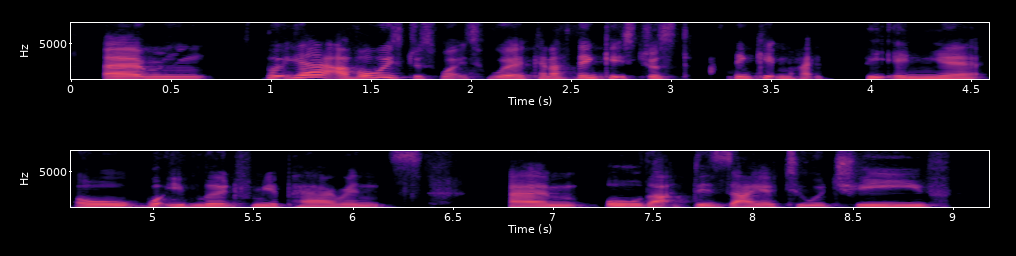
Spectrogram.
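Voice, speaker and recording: This is an ordinary speaking voice from a woman, medium in pitch and at a fairly quick pace. The sound is dry and close with no echo. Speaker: wellness business founder. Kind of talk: casual chat.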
